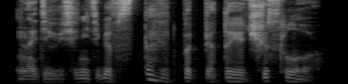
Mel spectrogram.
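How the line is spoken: Hissed into ear. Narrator (Russian): прошипел хозяин в ухо подопечной

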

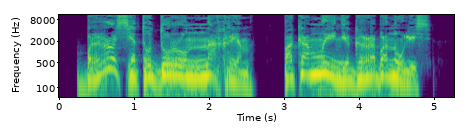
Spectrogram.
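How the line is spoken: Exasperated sharp bark. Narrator (Russian): Не выдержав, рявкнула Белочка

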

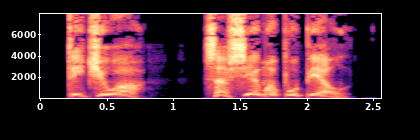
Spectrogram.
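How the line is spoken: Yelled. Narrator (Russian): заорали на него

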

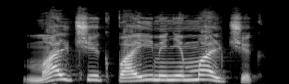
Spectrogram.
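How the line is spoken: Short chuckle. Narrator (Russian): хохотнул Себастьян

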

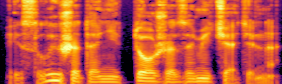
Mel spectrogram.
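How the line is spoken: Hiss. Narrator (Russian): прошипел Тед

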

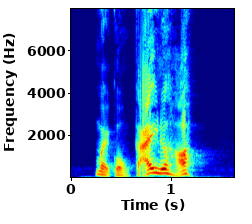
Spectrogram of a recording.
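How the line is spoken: Loud shout. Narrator (Vietnamese): bố nó quát lớn

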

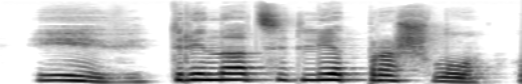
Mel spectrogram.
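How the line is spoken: Sad, smiling. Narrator (Russian): Лоренция печально улыбнулась

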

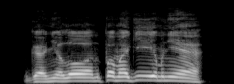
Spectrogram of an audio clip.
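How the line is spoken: Scream. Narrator (Russian): закричала Медея

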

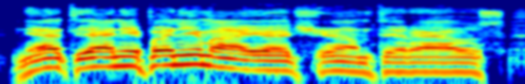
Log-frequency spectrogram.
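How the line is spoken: Barked. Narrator (Russian): рявкнул МакКетчни

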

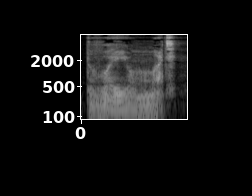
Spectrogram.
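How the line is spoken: Hissed curse. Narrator (Russian): зашипел я

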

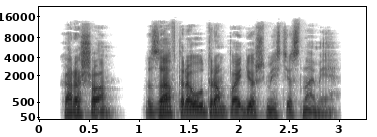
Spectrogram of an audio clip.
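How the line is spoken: Calm. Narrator (Russian): он спокойно сказал

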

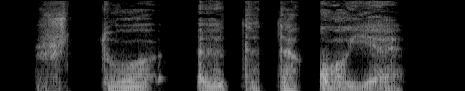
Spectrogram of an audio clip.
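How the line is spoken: Whispered question. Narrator (Russian): шепотом спросил Искар

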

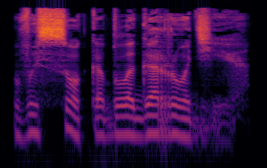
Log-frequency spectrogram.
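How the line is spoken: Hissed through teeth. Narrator (Russian): сквозь зубы прошипел Митя

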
